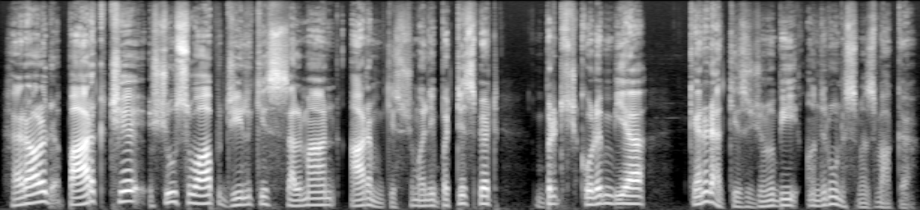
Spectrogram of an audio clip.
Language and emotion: Kashmiri, neutral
